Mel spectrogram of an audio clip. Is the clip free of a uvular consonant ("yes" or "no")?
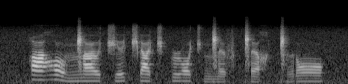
no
